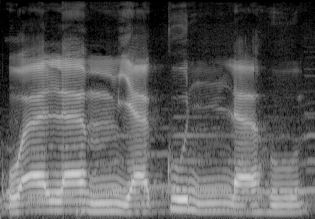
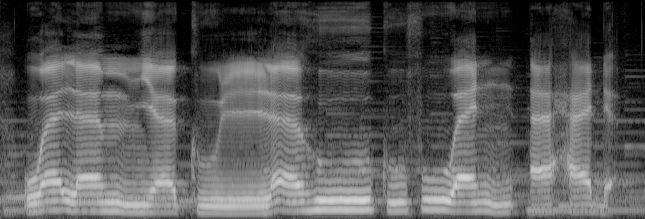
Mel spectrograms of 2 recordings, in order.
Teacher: kita memasukkan bunyi bacaan nun mati kepada huruf selepasnya, iaitu huruf lam, dan di sini jangan baca dengan bacaan dengung, tetapi kita tahan seketika pada huruf lam tu. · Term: idgham bila gunnah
